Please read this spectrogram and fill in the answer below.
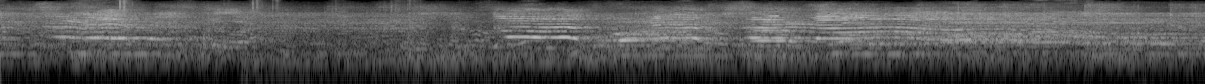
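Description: A group of young children singing and shouting together, with music playing behind them.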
